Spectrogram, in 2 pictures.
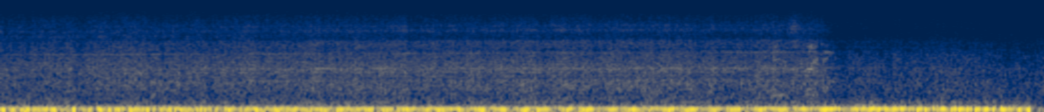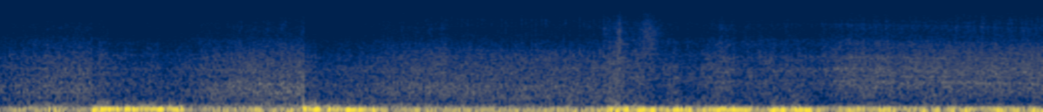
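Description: A truck engine rumbles low and steady, rising and falling with the throttle.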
